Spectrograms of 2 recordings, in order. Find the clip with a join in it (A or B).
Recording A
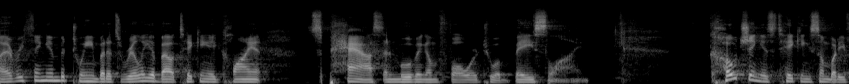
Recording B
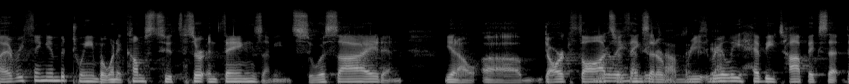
B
